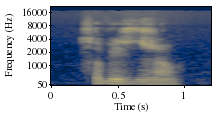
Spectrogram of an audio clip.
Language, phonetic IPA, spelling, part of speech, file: Polish, [sɔˈvʲizḍʒaw], sowizdrzał, noun, LL-Q809 (pol)-sowizdrzał.wav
